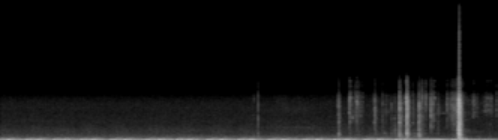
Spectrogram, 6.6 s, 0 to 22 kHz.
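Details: BMW Z4 petrol engine with a rough idle: low, uneven throb, with metallic clicks and jangling near the end.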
